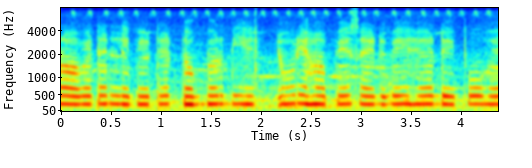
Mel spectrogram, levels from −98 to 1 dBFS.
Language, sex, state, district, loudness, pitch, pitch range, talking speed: Hindi, female, Himachal Pradesh, Shimla, -15 LUFS, 235 Hz, 230-235 Hz, 110 wpm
